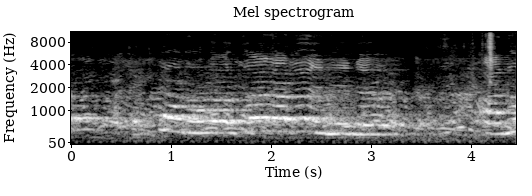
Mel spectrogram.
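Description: Devotional recitation through a microphone and loudspeaker, a voice moving in long, gliding notes.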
